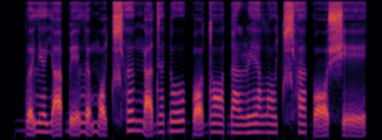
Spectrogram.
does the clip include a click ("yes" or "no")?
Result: no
